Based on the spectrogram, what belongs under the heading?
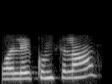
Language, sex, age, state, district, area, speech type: Kashmiri, female, 30-45, Jammu and Kashmir, Budgam, rural, conversation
